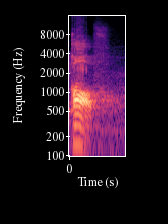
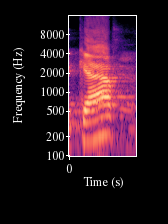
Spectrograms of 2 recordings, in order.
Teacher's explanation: جہاں قاف جہاں سے نکلتا ہے اسی کے سائڈ سے کاف بھی نکلتا ہے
